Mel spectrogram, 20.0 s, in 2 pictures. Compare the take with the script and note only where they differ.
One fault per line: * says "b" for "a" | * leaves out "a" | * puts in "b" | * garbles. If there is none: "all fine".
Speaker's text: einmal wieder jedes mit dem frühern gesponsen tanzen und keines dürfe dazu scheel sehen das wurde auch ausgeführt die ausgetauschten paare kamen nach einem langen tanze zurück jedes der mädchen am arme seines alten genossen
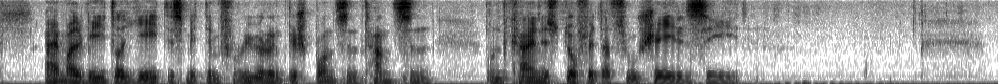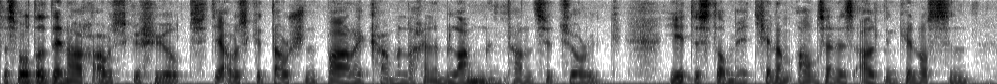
* puts in "denn"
